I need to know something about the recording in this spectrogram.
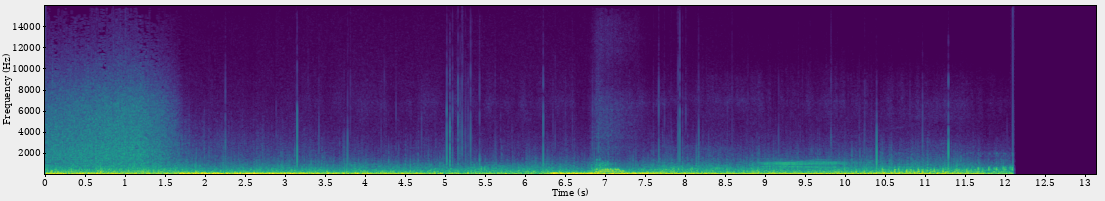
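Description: A deep rumbling storm drones.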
